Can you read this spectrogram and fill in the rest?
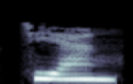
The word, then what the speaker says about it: Giang: Khương trong Khương Vô và Giang trong Giang Sam là đồng âm. Đều đọc là, Chiang,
